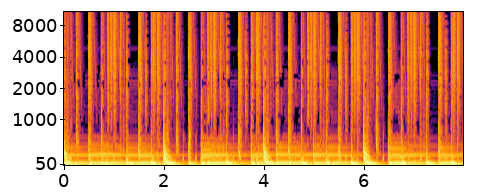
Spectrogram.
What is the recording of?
Aerobic Loop -13
A four bar four on the floor electronic drumloop at 120 BPM created with the Aerobic ensemble within Reaktor 5 from Native Instruments. Very danceable, very electro, a bit experimentel. Normalised and mastered using several plugins within Cubase SX.
rhythmic, drumloop, electronic, loop, 120bpm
